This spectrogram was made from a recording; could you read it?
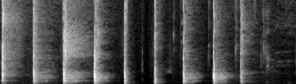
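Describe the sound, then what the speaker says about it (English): Audience clapping at a class gathering: nine sharp, separate claps in a loose rhythm, roughly three per second, close and clear with silence between them and no talking. "All right, clap it up"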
